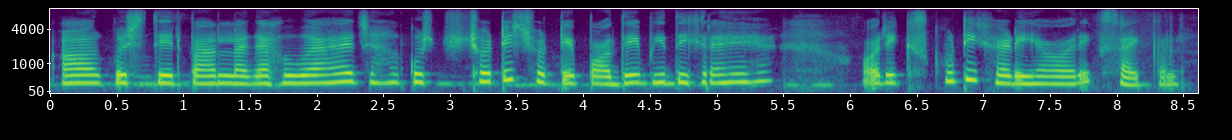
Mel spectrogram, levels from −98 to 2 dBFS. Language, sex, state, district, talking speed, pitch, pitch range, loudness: Hindi, female, Bihar, Kaimur, 160 wpm, 250 Hz, 230-265 Hz, -15 LUFS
